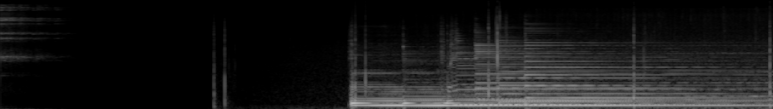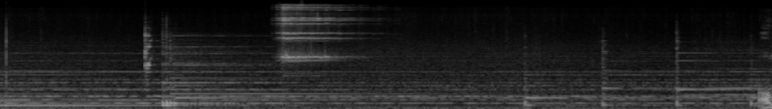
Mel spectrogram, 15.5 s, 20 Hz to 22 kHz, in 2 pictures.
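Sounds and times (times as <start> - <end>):
heavy rain falling all around: 3.5 - 15.4
bright brief chime: 10.5 - 11.6.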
